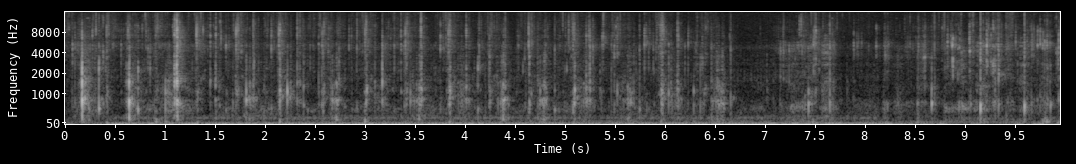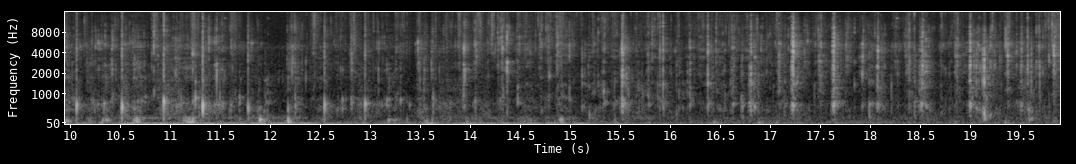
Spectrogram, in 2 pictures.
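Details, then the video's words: Dog named Max working on a beef rib in a small room, no talking: steady rapid chewing and gnawing clicks, with brief crunchy bites at irregular intervals and a short quieter pause partway through. "Max Eats | Beef Rib | ASMR DOG EATING"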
